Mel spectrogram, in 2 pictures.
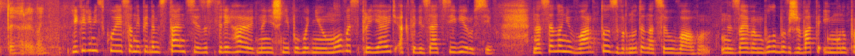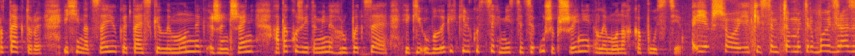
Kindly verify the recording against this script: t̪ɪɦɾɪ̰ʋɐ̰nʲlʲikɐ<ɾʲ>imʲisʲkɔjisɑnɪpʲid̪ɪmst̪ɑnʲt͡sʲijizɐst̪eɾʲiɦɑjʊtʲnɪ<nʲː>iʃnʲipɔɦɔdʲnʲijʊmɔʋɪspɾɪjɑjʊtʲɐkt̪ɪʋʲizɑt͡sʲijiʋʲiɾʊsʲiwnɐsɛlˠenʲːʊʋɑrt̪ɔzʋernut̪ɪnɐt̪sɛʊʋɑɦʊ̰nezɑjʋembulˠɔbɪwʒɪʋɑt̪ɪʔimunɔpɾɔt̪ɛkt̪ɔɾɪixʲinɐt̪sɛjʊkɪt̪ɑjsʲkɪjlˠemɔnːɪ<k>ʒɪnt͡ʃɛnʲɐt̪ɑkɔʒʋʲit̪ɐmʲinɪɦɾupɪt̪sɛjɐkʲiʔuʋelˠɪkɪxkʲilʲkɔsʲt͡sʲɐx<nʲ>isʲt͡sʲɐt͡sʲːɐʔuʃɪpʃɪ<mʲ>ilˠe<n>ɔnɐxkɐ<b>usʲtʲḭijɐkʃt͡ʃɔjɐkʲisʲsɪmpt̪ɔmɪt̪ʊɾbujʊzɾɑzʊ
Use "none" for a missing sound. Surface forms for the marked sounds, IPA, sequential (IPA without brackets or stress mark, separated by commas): ɾʲ, nʲ, k, mʲ, nʲ, m, p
